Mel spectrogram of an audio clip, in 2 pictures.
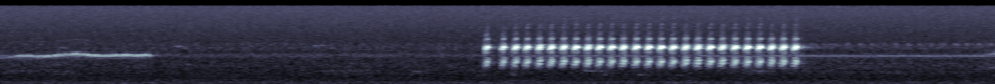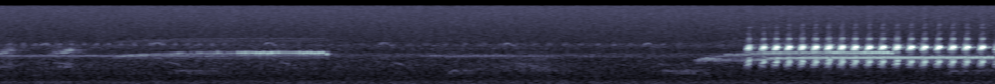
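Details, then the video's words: Pond tree frogs in North-East Italy on a mid-April night give two bursts of rapid pulsed croaking, each lasting several seconds. Between the bursts, a continuous mole cricket trill fills the gaps. "relaxing singing tree frogs in pond"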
